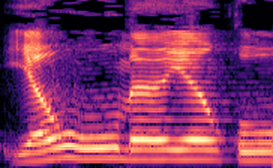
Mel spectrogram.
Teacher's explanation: क़ाफ को मोटा करके पढ़ेंगे और वाव मद्द है, वाव साकिन से पहले पेश है, आपने 1 सेकंड क़ाफ को खींचना है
